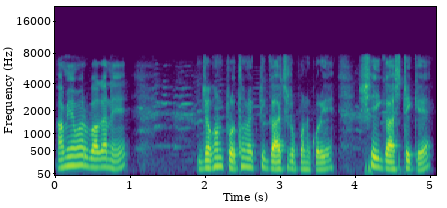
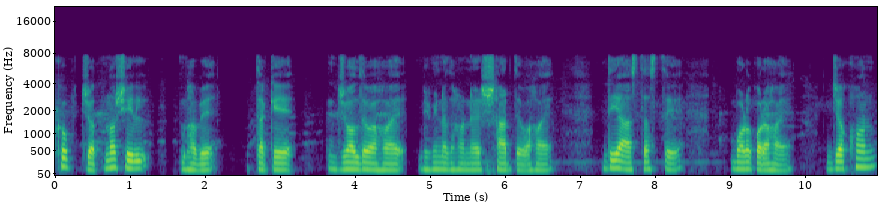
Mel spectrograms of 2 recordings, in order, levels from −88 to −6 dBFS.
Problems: continuous background conversations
